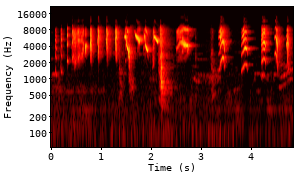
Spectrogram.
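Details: Long-tailed shrike singing lively tutor song for caged birds: a rush of rapid chattering notes, then clear sliding whistles and varied squeaky phrases with brief gaps.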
